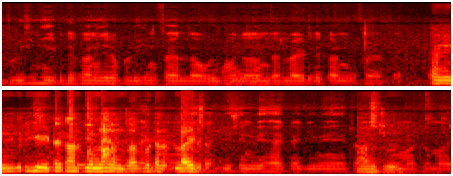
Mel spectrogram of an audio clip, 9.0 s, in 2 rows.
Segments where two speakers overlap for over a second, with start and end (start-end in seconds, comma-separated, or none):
4.7-6.5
